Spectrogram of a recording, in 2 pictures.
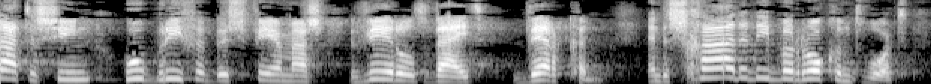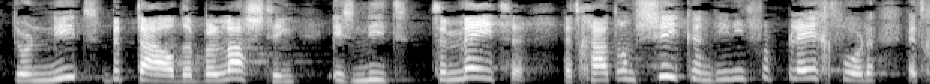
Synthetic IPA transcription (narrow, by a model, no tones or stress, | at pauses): aːtəzinɦubrifəbɵsfɪɹmaːsʋɪːɾəlˠtʋɛjtʋɛɹkʰən | ɛndəsχaːdədibərɔkəntʋɔɹt | d̥ʊːɹnitbətaːlˠdəbəlɑstɪŋ | ɪsnitːəmejtʰənɦətχaːtɔmzikəndinitfəɹplejχtʋɔɹdənɦət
